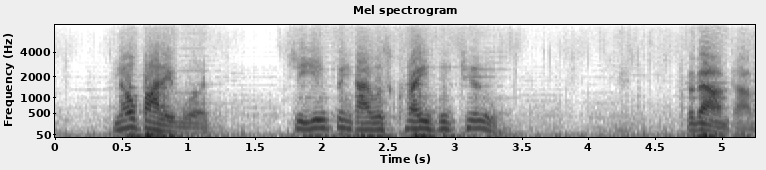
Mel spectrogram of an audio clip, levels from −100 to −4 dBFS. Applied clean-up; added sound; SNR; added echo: neural separator model SepFormer DNS4.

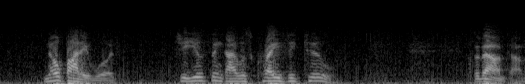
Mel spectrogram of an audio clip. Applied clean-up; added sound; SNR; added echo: none; none; none; none.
